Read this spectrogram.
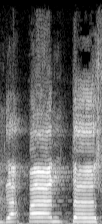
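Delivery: ordinary talk, nothing marked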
